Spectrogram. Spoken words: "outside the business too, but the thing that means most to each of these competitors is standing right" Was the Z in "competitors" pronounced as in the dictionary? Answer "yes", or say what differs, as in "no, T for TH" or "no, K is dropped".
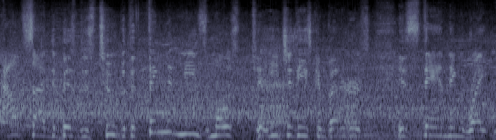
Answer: yes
